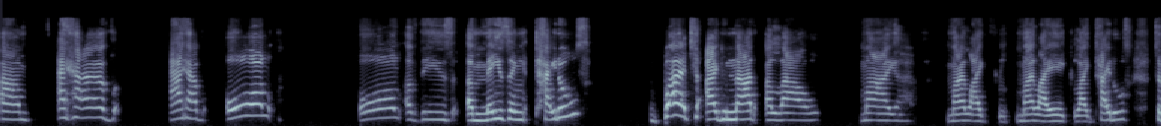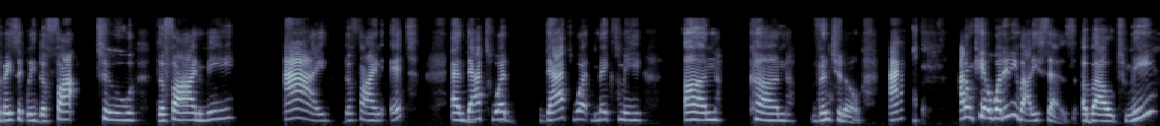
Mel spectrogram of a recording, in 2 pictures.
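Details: Adult woman who identifies herself as a stutterer and says listeners will hear her stumble on some words; real, self-reported stuttering.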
